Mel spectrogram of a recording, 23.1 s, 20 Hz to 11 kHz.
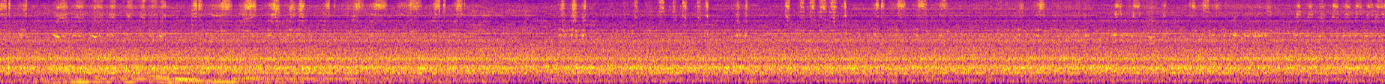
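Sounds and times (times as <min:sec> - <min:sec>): drill bit scratching nail: 0:00.0 - 0:07.8, 0:09.2 - 0:15.9, 0:16.9 - 0:23.0
electric nail drill whining: 0:00.0 - 0:23.0.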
